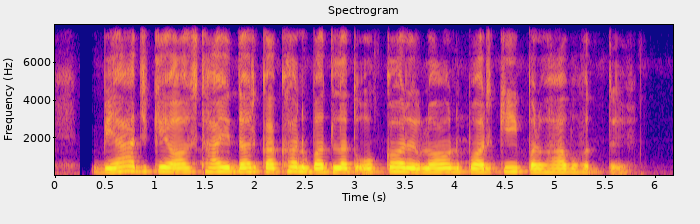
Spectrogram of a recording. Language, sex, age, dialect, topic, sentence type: Maithili, male, 18-24, Southern/Standard, banking, question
